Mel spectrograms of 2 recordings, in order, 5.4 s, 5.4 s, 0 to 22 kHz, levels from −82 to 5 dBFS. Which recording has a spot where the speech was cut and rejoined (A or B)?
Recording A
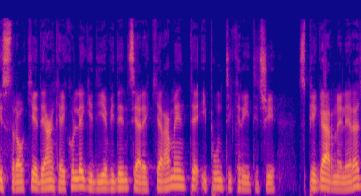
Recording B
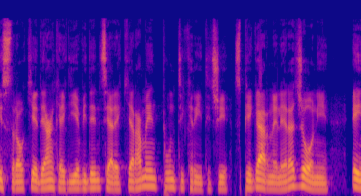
B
